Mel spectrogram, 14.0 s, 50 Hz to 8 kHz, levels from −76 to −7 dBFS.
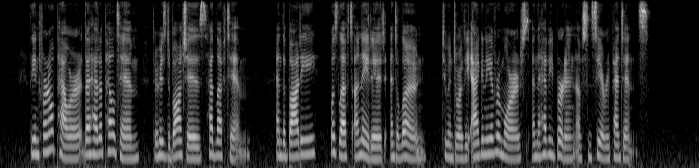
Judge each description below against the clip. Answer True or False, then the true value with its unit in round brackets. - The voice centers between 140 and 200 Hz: True (190 Hz)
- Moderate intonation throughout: True (4.4 semitones)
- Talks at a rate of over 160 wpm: False (145 wpm)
